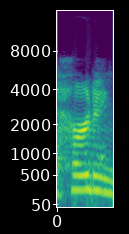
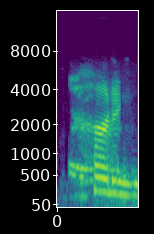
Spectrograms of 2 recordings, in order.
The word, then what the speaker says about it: herding: is it alan a hurting dog right yes okay good that is called a herding herding dog h-e-r-d-i-n-g i wish i had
